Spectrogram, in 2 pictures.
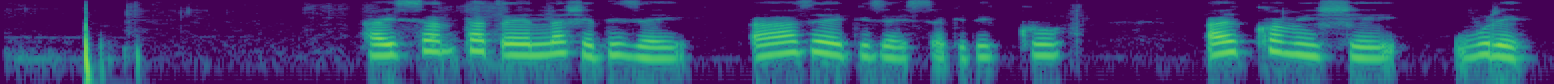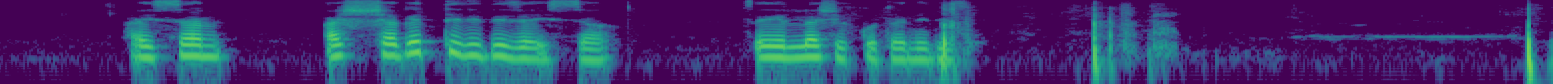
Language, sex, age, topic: Gamo, female, 25-35, government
